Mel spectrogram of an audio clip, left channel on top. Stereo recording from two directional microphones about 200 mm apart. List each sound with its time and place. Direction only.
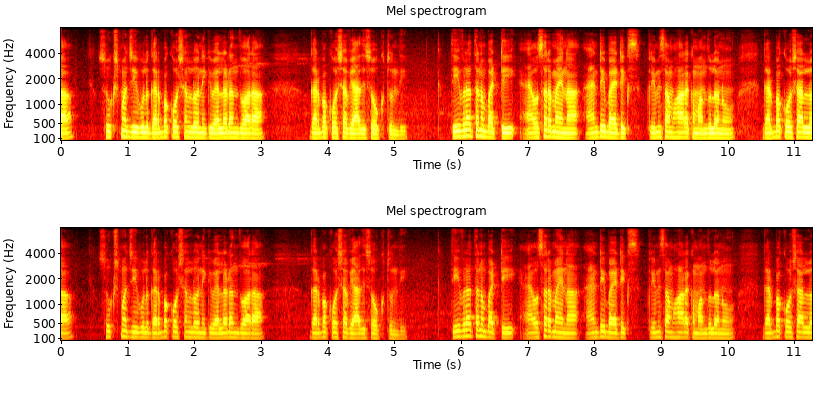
0.6 s speech: 35° left (ahead or behind)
